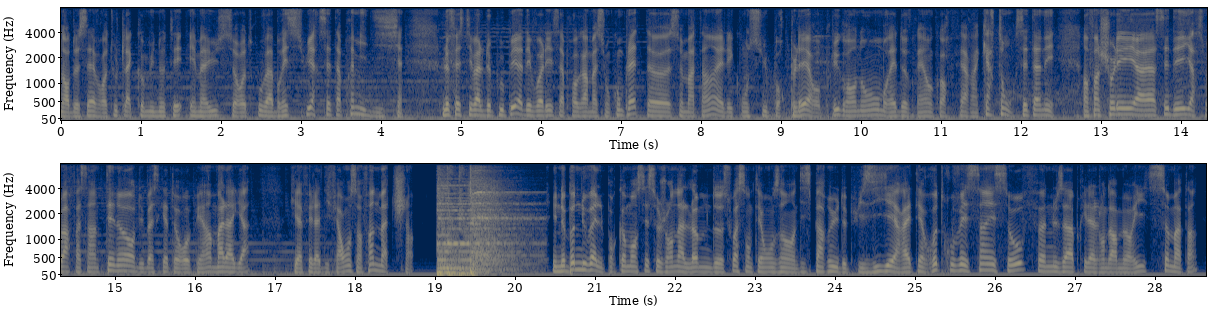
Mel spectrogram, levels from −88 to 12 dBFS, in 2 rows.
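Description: At 27.26 s, short concealed packet loss: about 40 ms never arrived, so the decoder extended the preceding sound, leaving a brief smear with copied-looking, blurred spectrogram texture beneath the 8 kHz ceiling.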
